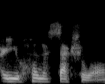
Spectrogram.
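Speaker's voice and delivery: half-whispered, hushed, under the breath. Retelling a woman's question to you alone in a kitchen, retelling a half-whisper. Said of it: "she whispers".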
